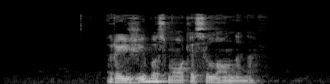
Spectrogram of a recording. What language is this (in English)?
Lithuanian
